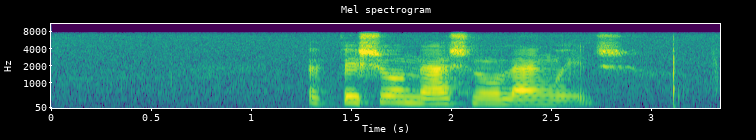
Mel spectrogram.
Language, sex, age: English, female, 21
